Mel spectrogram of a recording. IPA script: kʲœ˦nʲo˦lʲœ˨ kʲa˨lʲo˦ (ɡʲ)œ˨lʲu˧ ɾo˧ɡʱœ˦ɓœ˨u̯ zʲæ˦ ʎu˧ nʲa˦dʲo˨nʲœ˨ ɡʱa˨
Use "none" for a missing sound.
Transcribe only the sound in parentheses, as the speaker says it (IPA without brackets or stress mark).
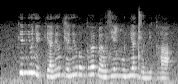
ɡʲ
